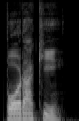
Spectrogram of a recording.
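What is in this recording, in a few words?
over around here, Spanish, male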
